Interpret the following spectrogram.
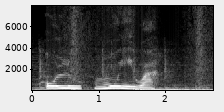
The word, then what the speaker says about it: Oluwaseun: All right, the Ed Block Courage Award went to Oluwaseun Fashanu. Oluwaseun, which every time we get an opportunity to play this, let's go to Olu's mom. His full name is Oluwaseun Fashanu.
